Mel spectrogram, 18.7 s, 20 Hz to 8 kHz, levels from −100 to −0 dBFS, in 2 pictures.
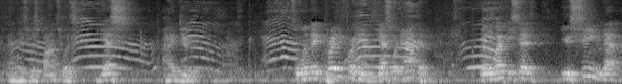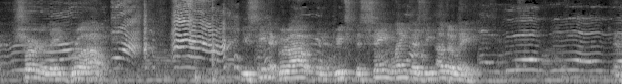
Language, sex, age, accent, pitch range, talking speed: English, male, 50-69, American, 140-220 Hz, 135 wpm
